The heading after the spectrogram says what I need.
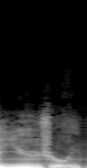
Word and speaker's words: usually: I usually talk to Maria during the programs. La palabra usually se usa muchísimo. Usually. La pronunciación es un poco complicada. You. Es como en francés. Je suis. Je. Usually.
